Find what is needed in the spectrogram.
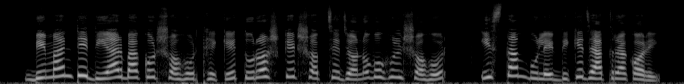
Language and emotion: Bengali, neutral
